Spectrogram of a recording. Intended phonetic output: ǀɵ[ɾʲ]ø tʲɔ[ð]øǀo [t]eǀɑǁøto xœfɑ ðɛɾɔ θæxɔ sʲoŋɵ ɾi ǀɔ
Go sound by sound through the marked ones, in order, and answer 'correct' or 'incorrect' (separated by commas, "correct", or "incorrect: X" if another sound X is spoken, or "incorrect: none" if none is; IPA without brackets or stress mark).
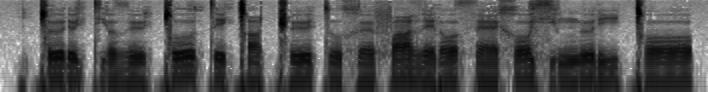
incorrect: ɾ, correct, correct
